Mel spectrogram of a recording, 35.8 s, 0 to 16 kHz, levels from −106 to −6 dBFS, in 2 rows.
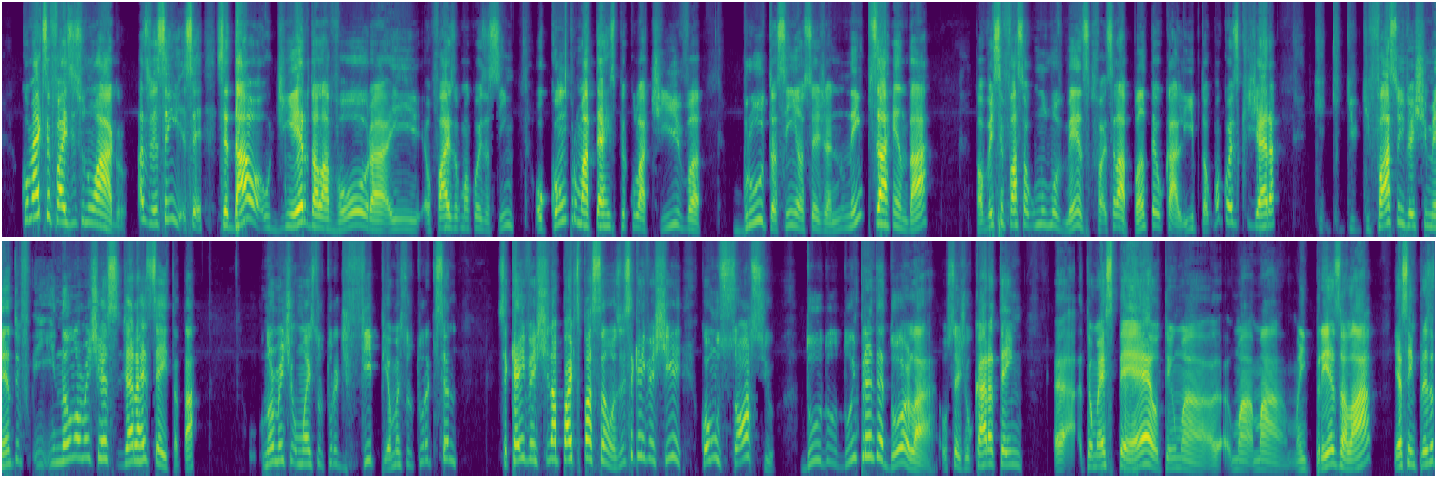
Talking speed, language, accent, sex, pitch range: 180 wpm, Portuguese, Brazilian, male, 190-275 Hz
